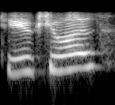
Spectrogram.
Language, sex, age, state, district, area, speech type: Kashmiri, female, 18-30, Jammu and Kashmir, Budgam, rural, conversation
